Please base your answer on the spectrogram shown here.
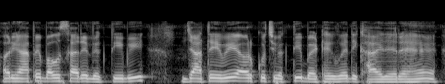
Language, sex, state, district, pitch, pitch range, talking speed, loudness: Hindi, male, Jharkhand, Ranchi, 140 Hz, 130-150 Hz, 240 wpm, -16 LUFS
